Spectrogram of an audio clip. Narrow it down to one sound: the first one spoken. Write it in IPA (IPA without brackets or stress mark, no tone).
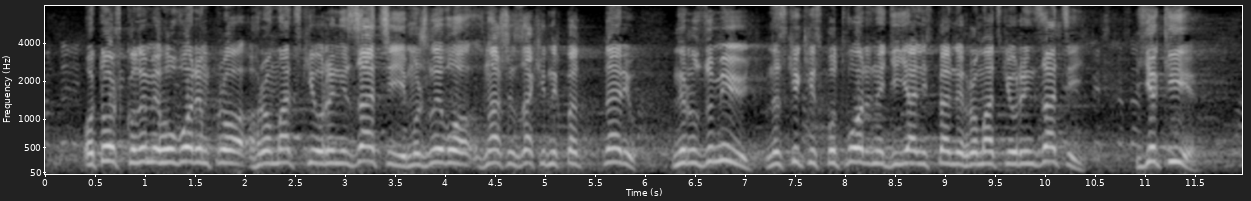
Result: ɔ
